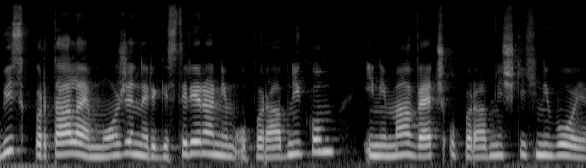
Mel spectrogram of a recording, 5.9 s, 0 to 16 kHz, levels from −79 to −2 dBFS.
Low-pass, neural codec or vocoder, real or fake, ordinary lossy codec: 14.4 kHz; none; real; none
